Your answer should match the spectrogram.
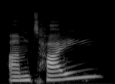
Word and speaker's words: Tuivasa: Tuivasa. – Tuivasa.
